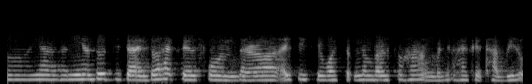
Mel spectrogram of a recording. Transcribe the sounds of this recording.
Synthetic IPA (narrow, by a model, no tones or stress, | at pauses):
jaɡɐniɐdudizajndɔɦajpʰelpʰondɐɾaɐ̰jkʰisewatsap̚nɐmbɐɾsuɦaŋbɐniŋɦajpʰeltʰabiɾo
